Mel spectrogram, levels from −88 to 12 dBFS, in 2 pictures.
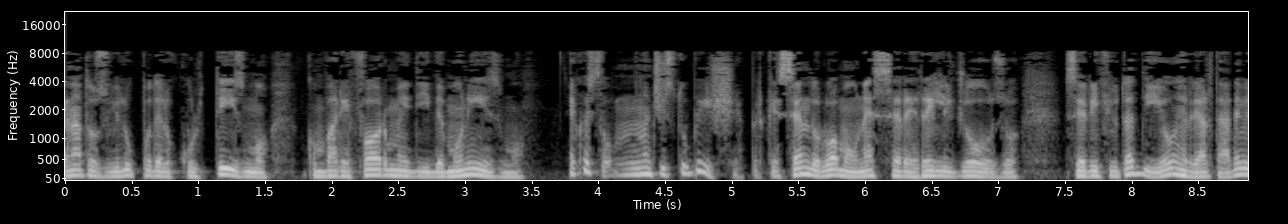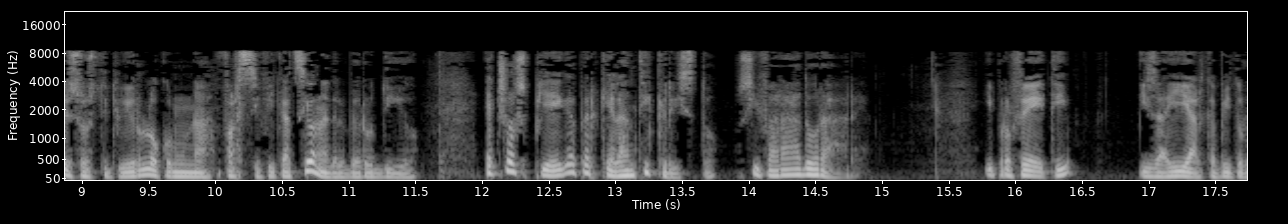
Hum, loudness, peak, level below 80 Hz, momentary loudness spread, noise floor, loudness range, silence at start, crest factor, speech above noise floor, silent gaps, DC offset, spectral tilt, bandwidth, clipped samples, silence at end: none; -18 LUFS; -2 dBFS; -42 dBFS; 10 LU; -56 dBFS; 4 LU; 0 s; 16 dB; 39 dB; none; under 0.1%; -6 dB/octave; 8.8 kHz; under 0.1%; 0 s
